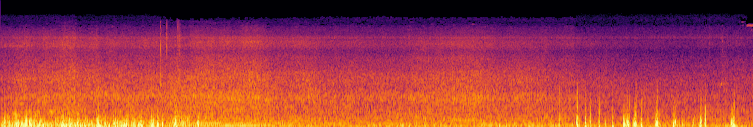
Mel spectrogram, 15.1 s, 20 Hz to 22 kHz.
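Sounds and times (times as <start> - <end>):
low vehicle hum: 0.0 - 15.0
street noise: 0.0 - 15.0
wind rush while cycling: 0.0 - 15.0.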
